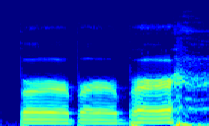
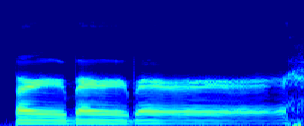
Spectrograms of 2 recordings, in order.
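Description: First: Loud spoken gunfire noise; mock gunfire burrs. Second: Drawn-out burrs on one low note; mock gunfire burrs. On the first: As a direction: blurt out rattling burrs, loudly. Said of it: "reaction was just to say burr". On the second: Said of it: "just to say burr".

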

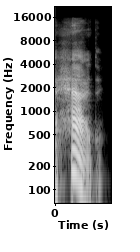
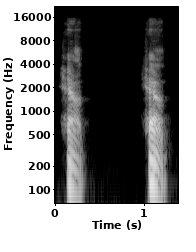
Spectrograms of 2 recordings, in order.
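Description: First: Said in the usual way. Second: "had" cut off before its final sound releases; unreleased final stop. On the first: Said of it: "后面的had结尾的t". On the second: Shown as a demonstration. Teacher showing learners "had" with the final stop held. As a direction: hold the end of "had" silently. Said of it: "留出时间不发声音".

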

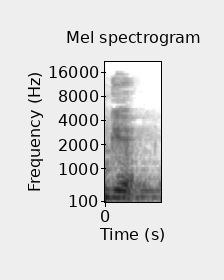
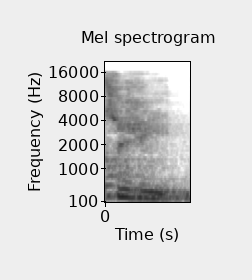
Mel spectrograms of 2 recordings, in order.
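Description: First: "G" said as a hard guh; hard G sound. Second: "G" said as jee, with a soft j; letter-name G. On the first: Teacher confirming the sound meant, hard guh. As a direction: say "G" as the sound in go, not jee. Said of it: "This one G". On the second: Teacher ruling out the letter name, soft jee. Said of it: "not G". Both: Shown as a demonstration.

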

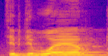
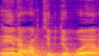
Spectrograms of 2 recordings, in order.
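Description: First: Asking tone. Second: Said in the usual way. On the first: Shown as a demonstration.

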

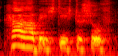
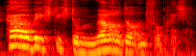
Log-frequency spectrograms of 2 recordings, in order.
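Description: First: Loud angry cry of triumph; shouting. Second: Furious shout hammered home; louder shout. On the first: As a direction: yell it at the man he has caught. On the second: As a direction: bellow the accusation at full force. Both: A narrator's reading. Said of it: "schrie er mit lauter Stimme".

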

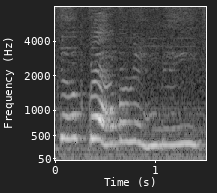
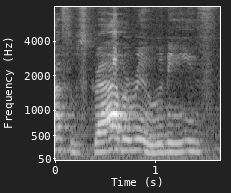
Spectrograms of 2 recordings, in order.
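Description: First: High, drawn-out silly echo; playful high-pitched repeat; silly squeal. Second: Said in the usual way. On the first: Pretend. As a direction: stretch it out, small and high. Playful repeat of coined word.

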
